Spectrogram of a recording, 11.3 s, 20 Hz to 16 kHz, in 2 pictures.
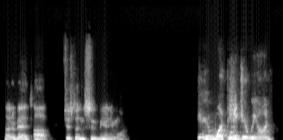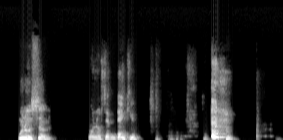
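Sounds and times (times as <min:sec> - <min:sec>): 
speech: 0:00.1 - 0:02.6, 0:04.0 - 0:06.8, 0:07.4 - 0:10.4
sneeze: 0:09.8 - 0:10.4.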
